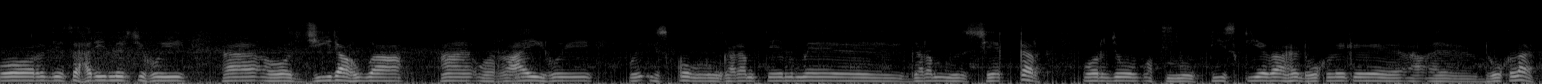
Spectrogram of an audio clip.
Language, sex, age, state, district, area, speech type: Hindi, male, 45-60, Madhya Pradesh, Hoshangabad, rural, spontaneous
